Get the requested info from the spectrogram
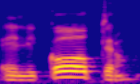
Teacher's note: De la misma manera decimos en la palabra helicóptero, decimos helicóptero, aplicamos la técnica, la metodología de la entonación y de esta manera podemos encontrar que la sílaba tónica es COP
